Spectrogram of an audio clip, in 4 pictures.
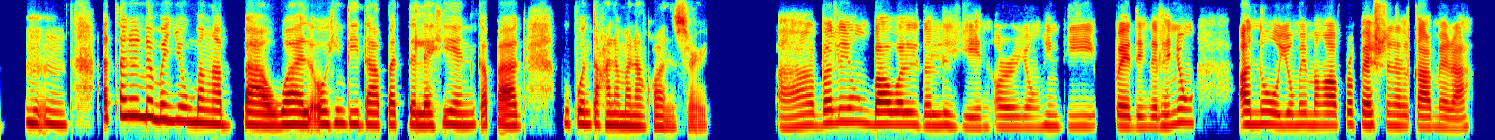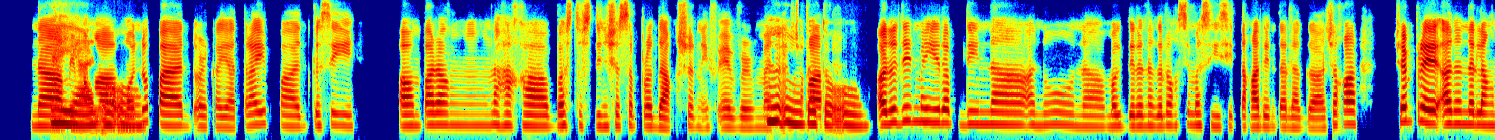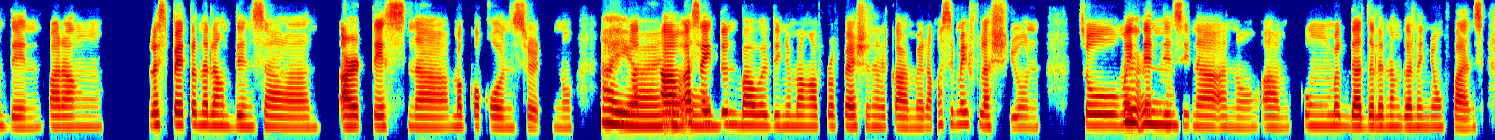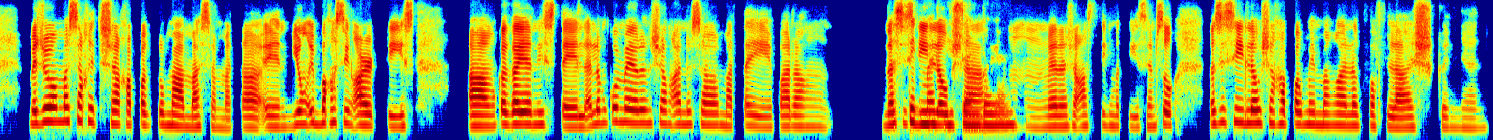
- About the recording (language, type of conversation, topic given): Filipino, podcast, Puwede mo bang ikuwento ang konsiyertong hindi mo malilimutan?
- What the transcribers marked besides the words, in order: tapping; in English: "production if ever"; in English: "tendency"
